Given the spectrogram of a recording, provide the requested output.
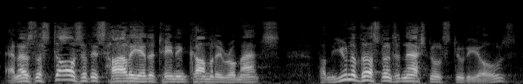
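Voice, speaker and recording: A man's voice: medium pitch, sing-song, fast. A man hosting a 1950s radio drama show, speaking in a genial, polished announcer's manner. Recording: old radio broadcast with faint music.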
